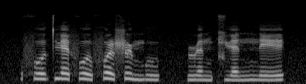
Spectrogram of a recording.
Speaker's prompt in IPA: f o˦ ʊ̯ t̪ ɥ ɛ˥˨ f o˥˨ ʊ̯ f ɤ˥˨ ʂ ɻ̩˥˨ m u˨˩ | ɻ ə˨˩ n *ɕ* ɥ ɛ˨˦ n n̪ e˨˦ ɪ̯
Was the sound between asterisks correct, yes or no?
no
